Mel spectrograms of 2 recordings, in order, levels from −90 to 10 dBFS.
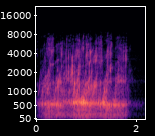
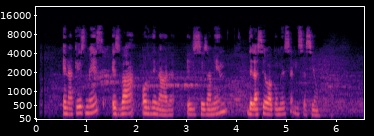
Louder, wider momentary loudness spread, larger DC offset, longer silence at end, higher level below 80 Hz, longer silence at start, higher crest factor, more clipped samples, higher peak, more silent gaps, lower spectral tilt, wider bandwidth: about the same, -25 LUFS vs -24 LUFS; second, 11 LU vs 14 LU; neither; first, 0.35 s vs 0 s; first, -58 dBFS vs -78 dBFS; second, 0.05 s vs 0.55 s; about the same, 18 dB vs 22 dB; neither; second, -8 dBFS vs -4 dBFS; neither; about the same, -5 dB/octave vs -4.5 dB/octave; second, 8 kHz vs 11 kHz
